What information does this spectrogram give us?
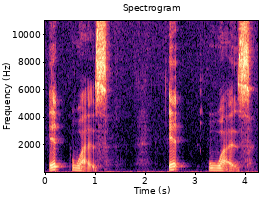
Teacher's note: For the held T, you just skip step three. You hold the tip of your tongue against the ridge behind your top front teeth and you don't release any air. · The tongue goes up for the t at the end of the word. It holds there and then straight into the W sound for was.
